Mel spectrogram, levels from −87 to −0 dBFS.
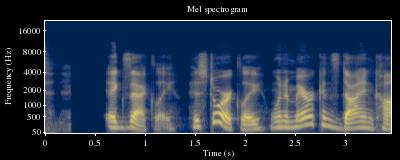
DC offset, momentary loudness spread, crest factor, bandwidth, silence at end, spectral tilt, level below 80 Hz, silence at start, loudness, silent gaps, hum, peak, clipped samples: under 0.1%; 11 LU; 18 dB; 8 kHz; 0 s; -5.5 dB/octave; -66 dBFS; 0.65 s; -18 LUFS; none; none; -2 dBFS; under 0.1%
